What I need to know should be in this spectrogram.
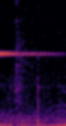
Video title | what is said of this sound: Stack Stick - Coin Ping Test | this one has a quick pop high pitch of sound with a short duration that quickly cuts off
